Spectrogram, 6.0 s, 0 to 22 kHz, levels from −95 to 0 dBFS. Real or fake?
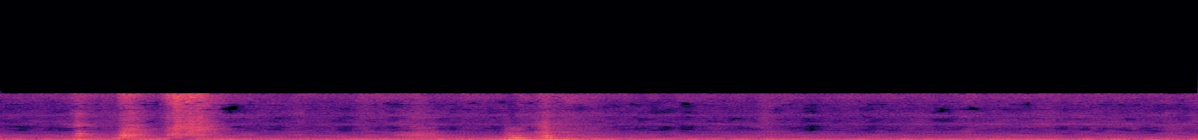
fake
